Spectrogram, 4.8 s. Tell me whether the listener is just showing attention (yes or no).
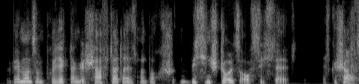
no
